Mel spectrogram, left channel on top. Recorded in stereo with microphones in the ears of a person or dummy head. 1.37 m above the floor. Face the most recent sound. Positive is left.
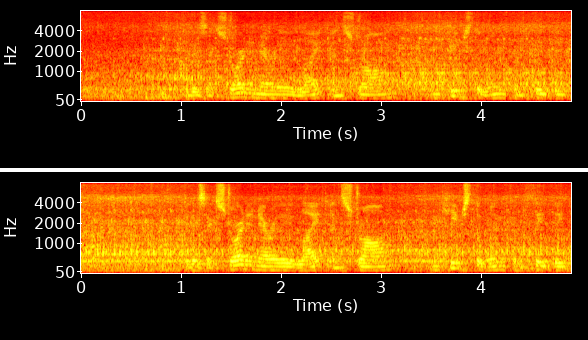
turn(degrees=-60)  # may be behind; listen again after turning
